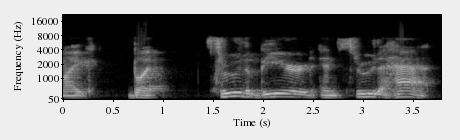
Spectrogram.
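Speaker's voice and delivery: ordinary delivery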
